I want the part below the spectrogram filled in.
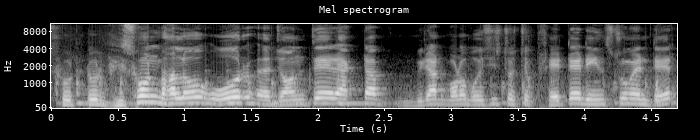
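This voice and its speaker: Chatty, somewhat high-voiced man from West Bengal. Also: fast, slight background noise. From Bankura district, West Bengal, India. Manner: rambling and chatty, many fillers. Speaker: instrument owner giving a review. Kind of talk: casual spoken review.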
